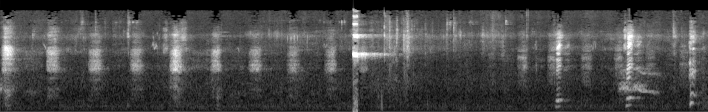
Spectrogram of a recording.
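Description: A dog on a leash whining in a run of short, high-pitched cries, about two a second at first, with a sharp snap a little after five seconds in and two louder yelps near the end.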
